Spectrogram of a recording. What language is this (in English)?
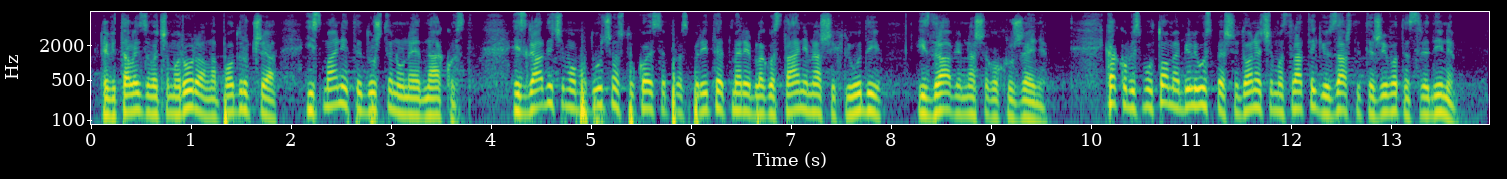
Serbian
